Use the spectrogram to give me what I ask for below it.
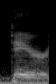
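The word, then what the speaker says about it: Doerr: There was a Matilda and Edward Dare, D-O-E-R-R, pronounced Dare.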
